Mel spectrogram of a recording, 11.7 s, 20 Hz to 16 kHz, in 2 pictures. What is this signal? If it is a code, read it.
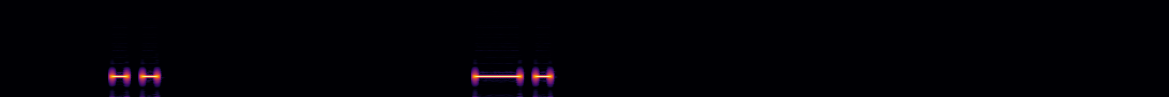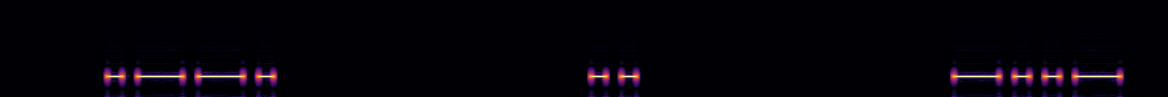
Morse code, heard as a keyed tone, about 16 wpm, spaced as for 5 wpm, 800 Hz. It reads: IN PIX
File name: Prefixes / By First Letter / Ps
